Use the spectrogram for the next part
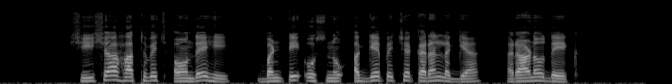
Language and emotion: Punjabi, neutral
